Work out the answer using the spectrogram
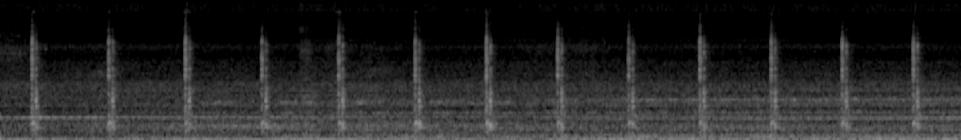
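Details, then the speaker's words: Chinese diesel heater set up for indoor home use, waiting to fire: the dosing pump gives crisp single ticks about every three-quarters of a second over a faint hum. This is normal fuel pump ticking at startup, before ignition. "okay let's just wait for it to fire up you'll hear the pump click in a bit there we go pump's kicked in"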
